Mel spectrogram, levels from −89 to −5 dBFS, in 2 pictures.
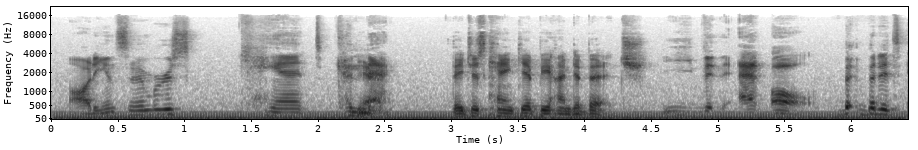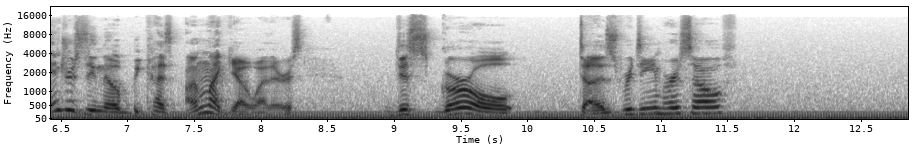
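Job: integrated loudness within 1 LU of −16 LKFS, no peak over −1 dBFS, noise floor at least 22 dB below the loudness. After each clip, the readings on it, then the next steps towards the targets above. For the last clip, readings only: mains hum 50 Hz; hum harmonics up to 250 Hz; level of the hum −24 dBFS; background noise floor −28 dBFS; target noise floor −43 dBFS; integrated loudness −21.0 LKFS; sample peak −1.5 dBFS; target loudness −16.0 LKFS
→ mains-hum notches 50/100/150/200/250 Hz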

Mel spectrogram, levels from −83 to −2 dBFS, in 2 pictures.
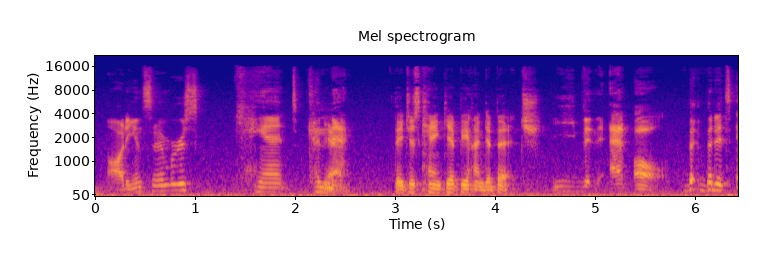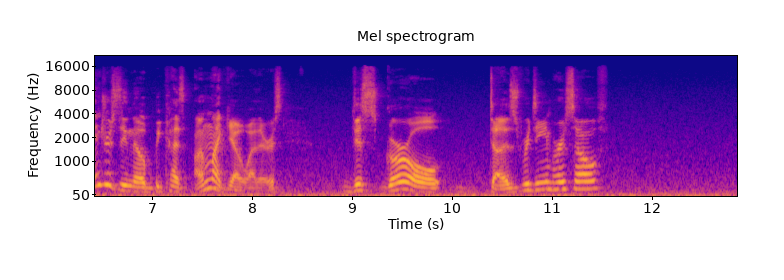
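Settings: mains hum none found; background noise floor −38 dBFS; target noise floor −43 dBFS
→ noise reduction from a noise print 6 dB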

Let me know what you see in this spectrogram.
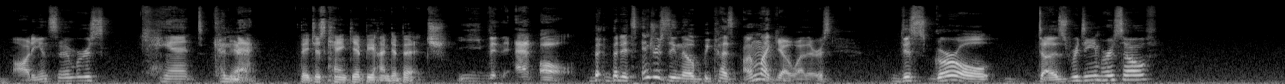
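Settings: background noise floor −43 dBFS; integrated loudness −20.5 LKFS; sample peak −1.0 dBFS; target loudness −16.0 LKFS
→ level +4.5 dB
brickwall limiter −1 dBFS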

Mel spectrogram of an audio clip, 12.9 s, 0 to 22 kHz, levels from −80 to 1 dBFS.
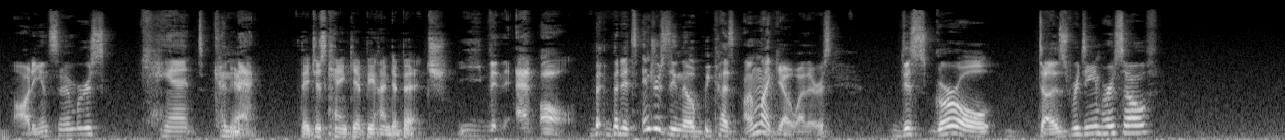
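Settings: integrated loudness −16.5 LKFS; sample peak −1.0 dBFS; background noise floor −39 dBFS

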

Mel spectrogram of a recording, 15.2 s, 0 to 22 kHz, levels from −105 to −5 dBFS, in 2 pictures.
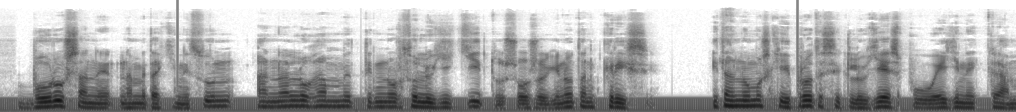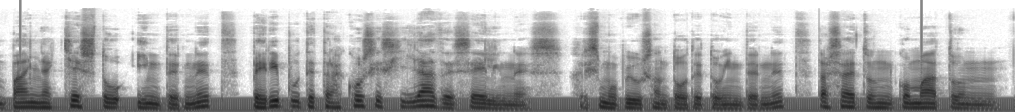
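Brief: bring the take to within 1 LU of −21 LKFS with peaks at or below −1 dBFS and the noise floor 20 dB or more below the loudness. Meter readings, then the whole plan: number of clicks 4; mains hum 60 Hz; hum harmonics up to 360 Hz; level of the hum −36 dBFS; integrated loudness −25.5 LKFS; sample peak −8.0 dBFS; target loudness −21.0 LKFS
→ click removal
hum removal 60 Hz, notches 6
level +4.5 dB

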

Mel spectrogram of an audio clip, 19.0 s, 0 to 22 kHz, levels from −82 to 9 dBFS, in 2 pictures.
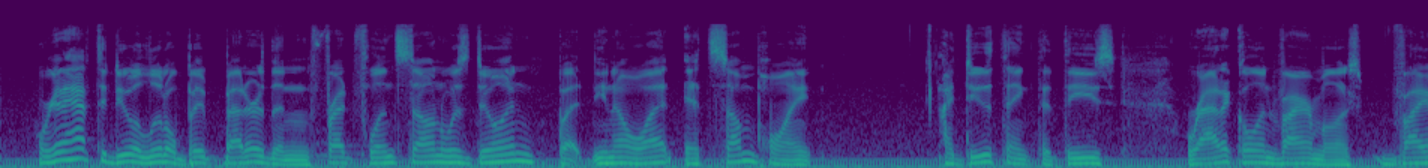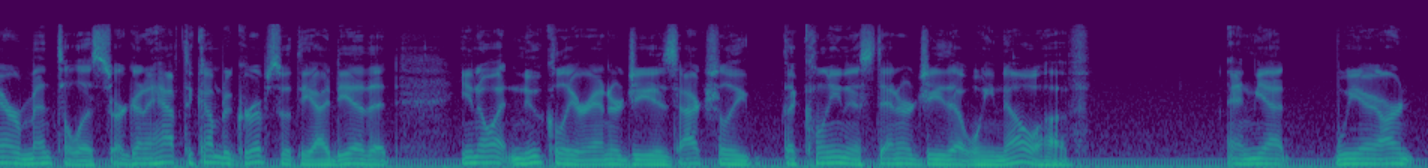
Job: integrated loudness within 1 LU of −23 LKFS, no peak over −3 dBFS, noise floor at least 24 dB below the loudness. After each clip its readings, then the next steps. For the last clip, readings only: mains hum 50 Hz; hum harmonics up to 200 Hz; level of the hum −41 dBFS; background noise floor −45 dBFS; target noise floor −57 dBFS; integrated loudness −32.5 LKFS; sample peak −19.5 dBFS; target loudness −23.0 LKFS
→ hum removal 50 Hz, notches 4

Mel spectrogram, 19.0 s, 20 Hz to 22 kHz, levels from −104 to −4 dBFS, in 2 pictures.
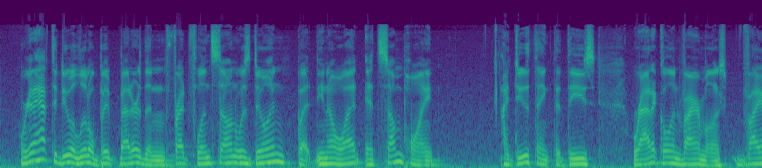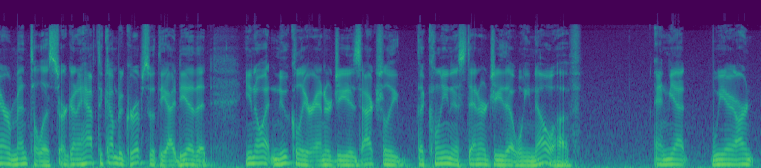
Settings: mains hum none found; background noise floor −50 dBFS; target noise floor −57 dBFS
→ noise reduction from a noise print 7 dB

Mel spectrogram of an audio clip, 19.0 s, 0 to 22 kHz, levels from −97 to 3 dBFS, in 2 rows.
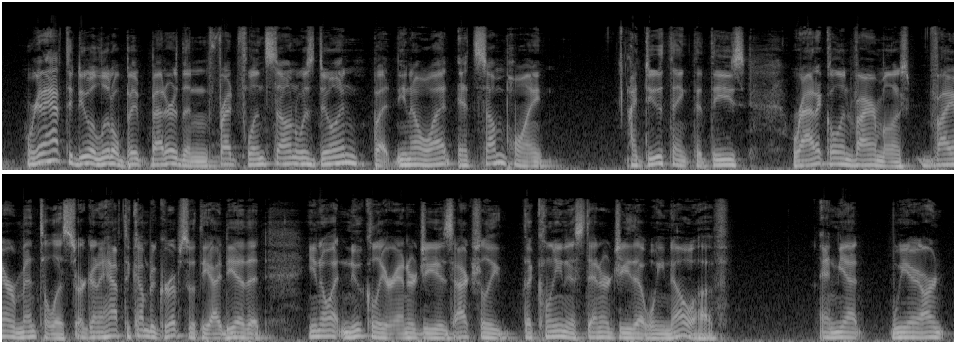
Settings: background noise floor −56 dBFS; target noise floor −57 dBFS
→ noise reduction from a noise print 6 dB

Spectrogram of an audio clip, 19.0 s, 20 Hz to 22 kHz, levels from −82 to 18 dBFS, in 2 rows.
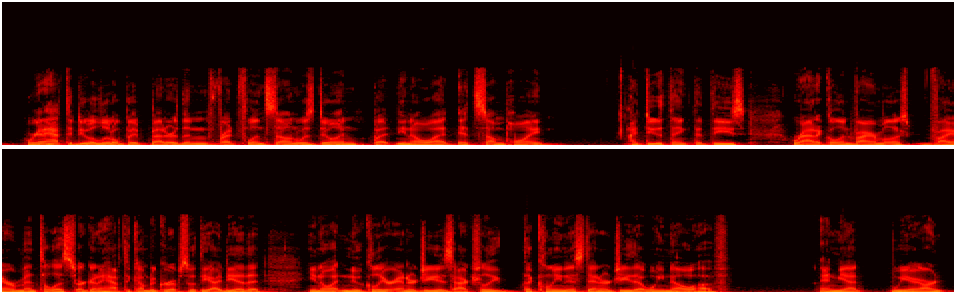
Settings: background noise floor −61 dBFS; integrated loudness −33.0 LKFS; sample peak −20.0 dBFS; target loudness −23.0 LKFS
→ level +10 dB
